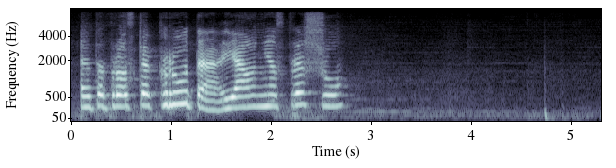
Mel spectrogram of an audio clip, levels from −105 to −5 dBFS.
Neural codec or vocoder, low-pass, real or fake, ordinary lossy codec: codec, 44.1 kHz, 2.6 kbps, SNAC; 7.2 kHz; fake; none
